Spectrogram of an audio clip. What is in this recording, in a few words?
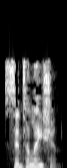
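"scintillation", British English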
